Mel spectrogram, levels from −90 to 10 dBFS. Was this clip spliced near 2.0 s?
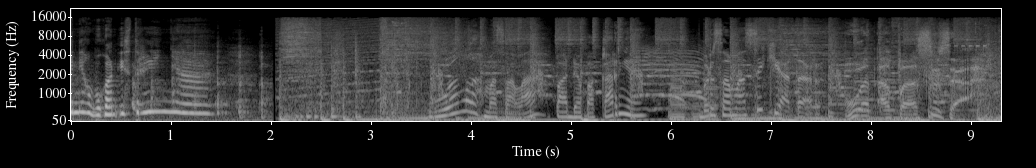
yes; 1 cut; at 2.0 s

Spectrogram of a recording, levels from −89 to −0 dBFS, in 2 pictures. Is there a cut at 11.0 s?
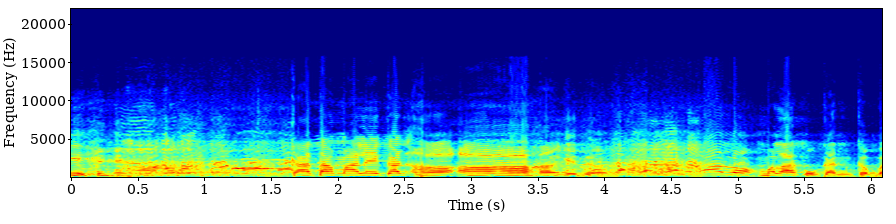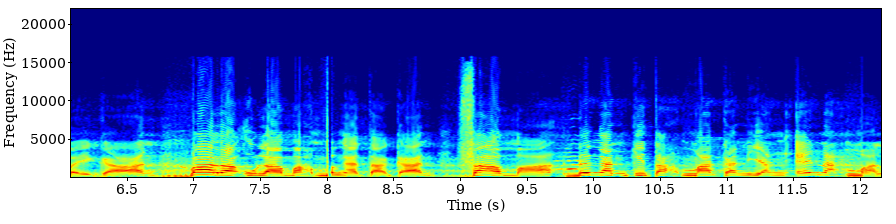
no; 1 cut; at 4.8 s

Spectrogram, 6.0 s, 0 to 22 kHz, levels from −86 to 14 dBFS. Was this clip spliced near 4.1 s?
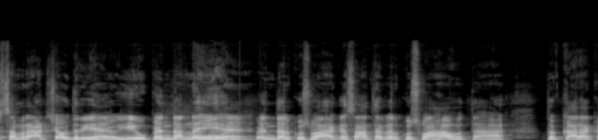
no; 1 cut; at 2.5 s

